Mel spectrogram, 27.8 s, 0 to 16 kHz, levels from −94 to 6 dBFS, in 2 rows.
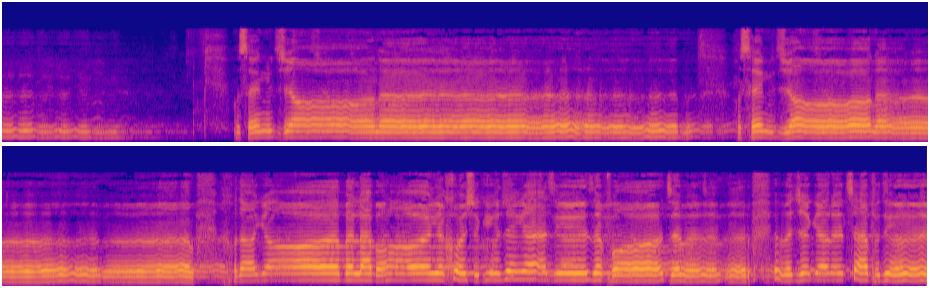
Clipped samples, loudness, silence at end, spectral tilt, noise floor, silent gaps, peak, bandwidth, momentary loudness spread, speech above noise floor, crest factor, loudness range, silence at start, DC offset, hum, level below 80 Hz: under 0.1%; -20 LUFS; 0 s; -5 dB/octave; -57 dBFS; none; -4 dBFS; 8 kHz; 13 LU; 37 dB; 16 dB; 7 LU; 0 s; under 0.1%; none; -72 dBFS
